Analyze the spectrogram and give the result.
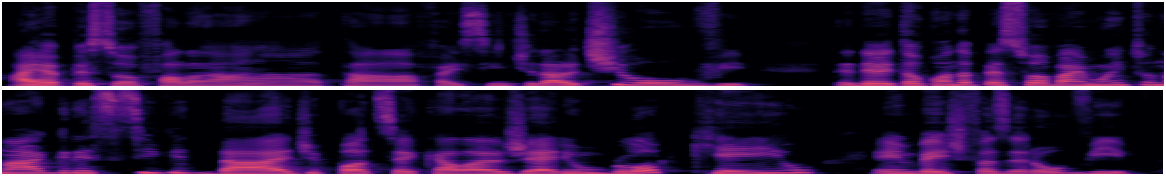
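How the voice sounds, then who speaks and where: Brisk, fairly high-voiced Brazilian woman. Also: no echo. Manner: animated, acts out quoted dialogue in other tones. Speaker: speaker and communication trainer. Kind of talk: podcast interview answers.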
